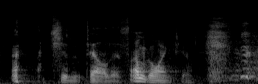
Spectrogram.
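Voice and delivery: low, soft laughing confession; real giggle under the words; suppressed laughter. Real, not acted. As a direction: chuckle quietly through the admission. Amused, confesses before risky story.

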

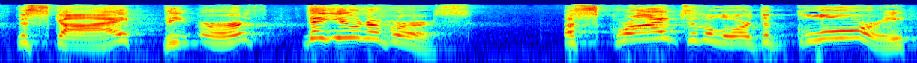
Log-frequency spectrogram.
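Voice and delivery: emphatic, drawn-out preaching cadence. Real, not acted. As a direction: proclaim it to the whole congregation.

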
